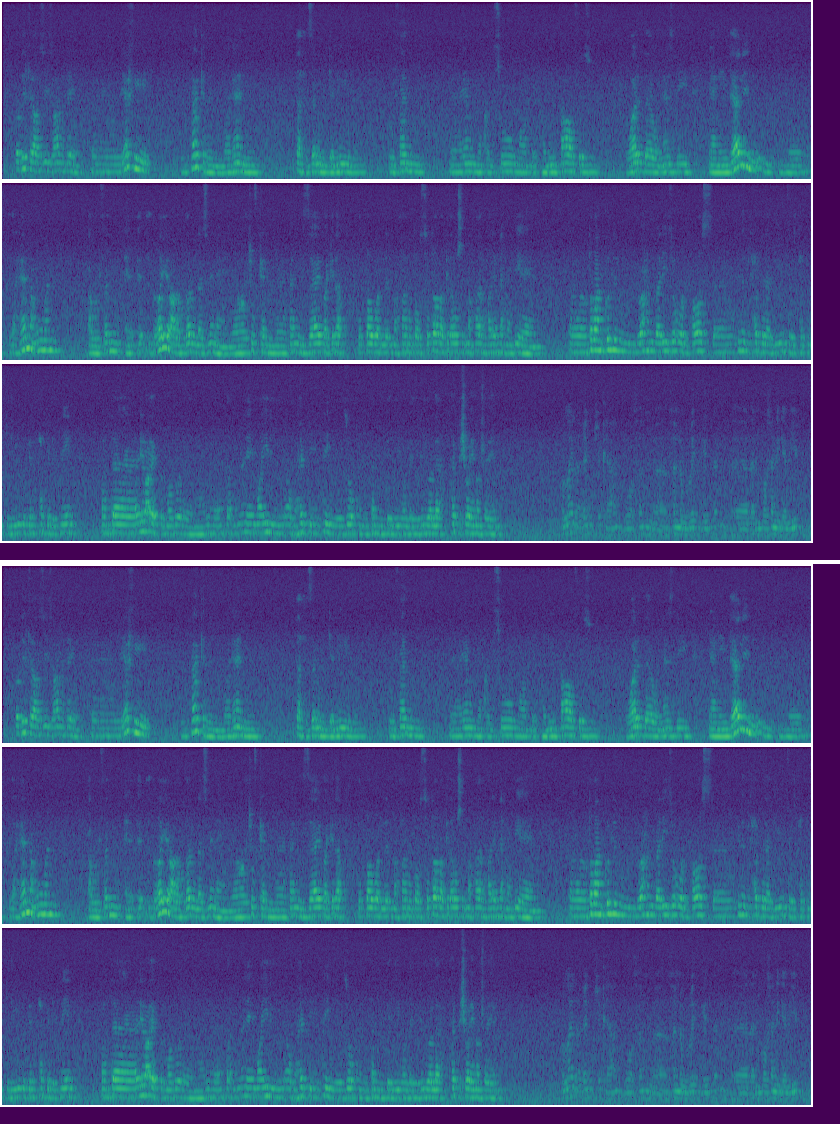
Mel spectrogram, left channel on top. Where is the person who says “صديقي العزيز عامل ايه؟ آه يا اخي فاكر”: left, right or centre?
Right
